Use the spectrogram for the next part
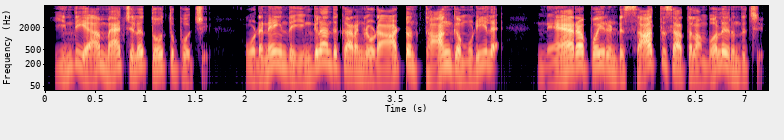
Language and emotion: Tamil, angry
